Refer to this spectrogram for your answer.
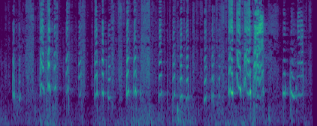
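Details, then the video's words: An otter gives rapid, high, squeaky bird-like chirps in quick bursts, about a dozen in six seconds, mixed with hard, breathy sniffing. "making bird noise"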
